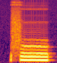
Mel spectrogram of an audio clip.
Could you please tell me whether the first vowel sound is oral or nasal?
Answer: oral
